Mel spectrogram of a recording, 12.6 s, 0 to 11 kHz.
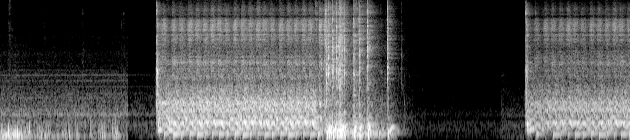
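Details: Freshly rebuilt Triumph TR6 six, head shaved 60 thou (about 8.4–8.5:1 compression), first start cold on choke with carbs unadjusted: catches and holds a fast idle with an uneven, lumpy beat, stalls and restarts; rough cold running.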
